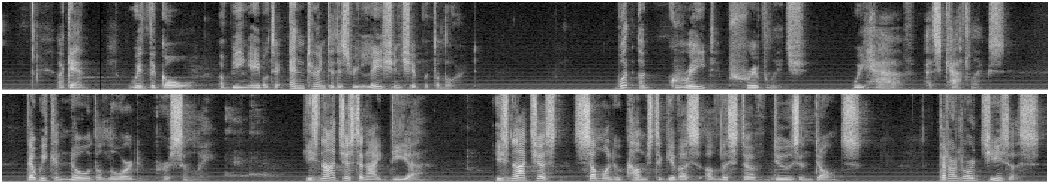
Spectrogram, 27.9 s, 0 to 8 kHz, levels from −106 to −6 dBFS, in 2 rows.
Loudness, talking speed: -24 LUFS, 115 wpm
